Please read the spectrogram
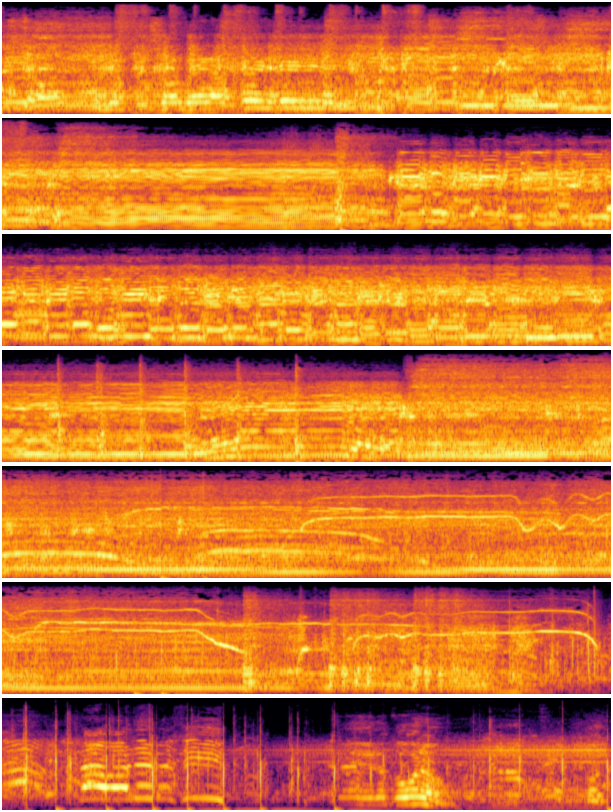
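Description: Live rock band playing: electric guitars over bass and drums. Through the second half a lead line of long held notes bends up and down. The song stops near the end.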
